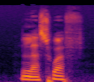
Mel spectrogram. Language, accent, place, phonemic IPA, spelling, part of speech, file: French, France, Paris, /swaf/, soif, noun, Fr-soif.ogg
- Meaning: 1. thirst 2. thirst, desire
